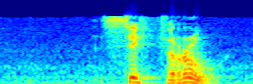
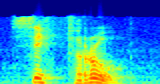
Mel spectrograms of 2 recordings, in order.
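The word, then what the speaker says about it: סִפְרוּ: For example, sifru, sifru. And here the sheva is not pronounced.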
